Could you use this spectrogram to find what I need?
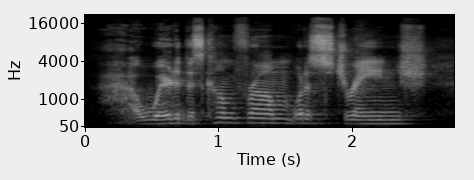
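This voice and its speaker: A man talks at a fairly slow pace with audible room echo around his voice. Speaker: vlogger. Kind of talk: casual vlog. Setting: in a mosquito tent on bed. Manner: loud.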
